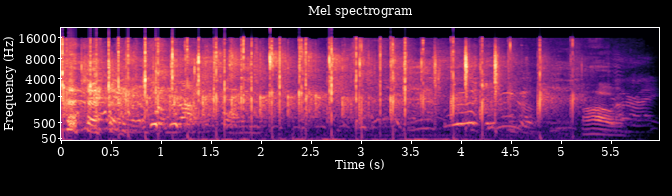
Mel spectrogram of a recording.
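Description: Women and men laugh together.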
